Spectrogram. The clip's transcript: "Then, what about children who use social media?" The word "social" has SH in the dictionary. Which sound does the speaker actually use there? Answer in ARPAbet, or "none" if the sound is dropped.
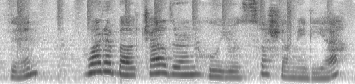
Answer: SH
